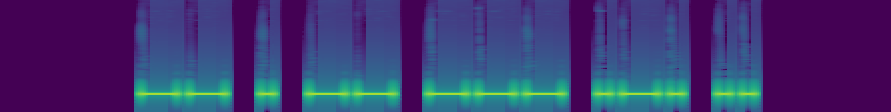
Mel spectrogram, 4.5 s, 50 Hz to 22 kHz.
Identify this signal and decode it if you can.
Morse code, heard as a keyed tone, about 20 wpm, 700 Hz. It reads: MEMORI
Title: Build A Word - 3 Letters At A Time - 8-Letter Words - 20wpm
